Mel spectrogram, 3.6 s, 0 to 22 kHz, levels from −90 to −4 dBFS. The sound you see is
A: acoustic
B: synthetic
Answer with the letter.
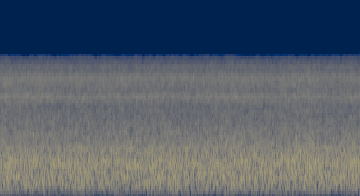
B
